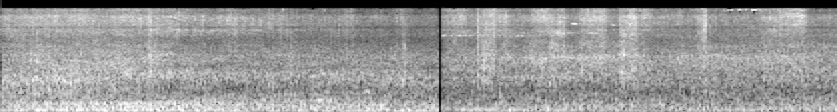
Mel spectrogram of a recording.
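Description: Road traffic with a motor vehicle engine running steadily close by, a low even hum, with a brief drop-out about halfway through.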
